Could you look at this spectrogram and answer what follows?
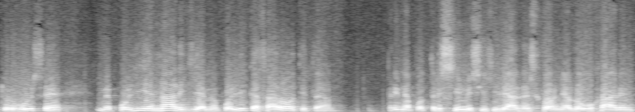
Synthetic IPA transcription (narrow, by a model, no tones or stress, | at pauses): t̪uɾɣuse̞ | me̞po̞lie̞nɐɾʝiɐme̞po̞likɐθɐɾo̞t̪it̪ɐ̰ | pɾinɐpo̞t̪ɾisimisiçiʎɐðe̞sxɾo̞ɲɐlo̞ɣoxɐɾin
